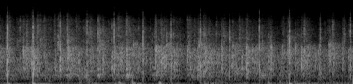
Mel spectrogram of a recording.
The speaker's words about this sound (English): And a round of applause for all our guests.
